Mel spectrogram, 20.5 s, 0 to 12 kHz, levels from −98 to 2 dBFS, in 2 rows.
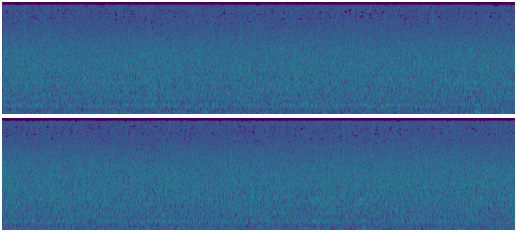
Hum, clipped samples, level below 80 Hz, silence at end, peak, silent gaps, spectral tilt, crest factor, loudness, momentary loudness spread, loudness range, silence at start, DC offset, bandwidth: none; under 0.1%; -68 dBFS; 0 s; -28 dBFS; none; -0.5 dB/octave; 18 dB; -44 LUFS; 1 LU; 0 LU; 0 s; under 0.1%; 11.5 kHz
